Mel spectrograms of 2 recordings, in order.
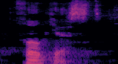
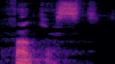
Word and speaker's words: focused: you see the Ed in this word is pronounced uh as focused the reason for that is that before Ed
